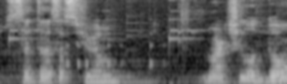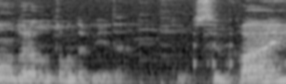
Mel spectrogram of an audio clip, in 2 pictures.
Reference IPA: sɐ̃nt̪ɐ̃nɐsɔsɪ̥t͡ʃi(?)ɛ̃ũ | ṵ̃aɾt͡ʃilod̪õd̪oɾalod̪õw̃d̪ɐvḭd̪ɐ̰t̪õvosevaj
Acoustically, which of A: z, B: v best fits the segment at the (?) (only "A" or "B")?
B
